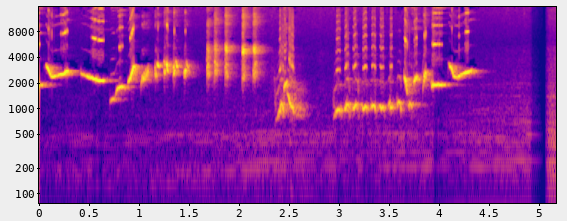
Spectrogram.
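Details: A white-rumped shama sings rich whistled phrases, a buzzy rattling note, then a fast trill of low chattering notes, ending in a brief pause.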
